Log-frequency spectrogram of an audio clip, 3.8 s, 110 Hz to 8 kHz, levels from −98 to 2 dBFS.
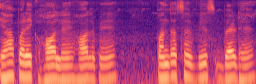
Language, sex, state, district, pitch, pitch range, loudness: Hindi, male, Bihar, Gaya, 145 Hz, 140-155 Hz, -17 LUFS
